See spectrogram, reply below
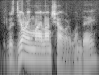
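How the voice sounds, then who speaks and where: A man's voice: mid-range voice, animated, normal speed, lightly acted. An actor playing a fed-up, desperate ordinary working man, confiding his story in the style of 1940s radio drama. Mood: weary, reflective. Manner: confiding, self-questioning first-person storytelling. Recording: dull vintage radio recording, music behind.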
